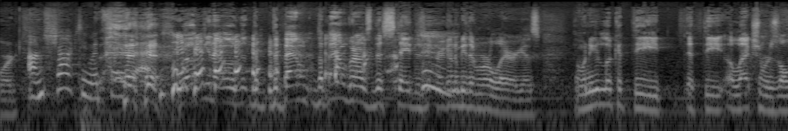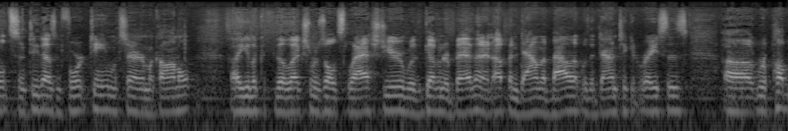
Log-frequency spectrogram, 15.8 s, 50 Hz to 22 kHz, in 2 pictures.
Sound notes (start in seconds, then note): 5.5 laughter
